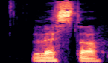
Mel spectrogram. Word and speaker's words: Leicester: Um, how do you say Leicester? Leicester.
